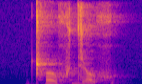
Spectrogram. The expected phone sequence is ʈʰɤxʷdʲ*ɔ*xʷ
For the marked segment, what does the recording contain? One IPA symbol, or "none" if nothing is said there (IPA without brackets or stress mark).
ɔ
